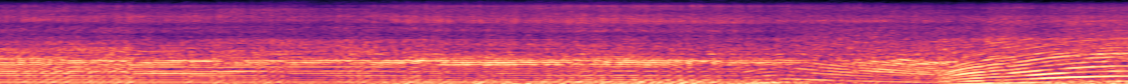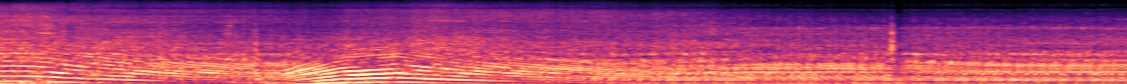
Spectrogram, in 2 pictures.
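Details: Homelite chainsaw that sat for years and wouldn't fire, after carburetor and fuel line replacement, cleaning and tune-up, cutting a pallet: strong, clean two-stroke buzz revving up and dropping back smoothly under load; normal running.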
